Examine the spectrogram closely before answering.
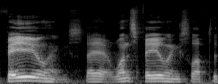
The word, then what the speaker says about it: Phalanx: Everyone forgot that once Phoenix, or am I saying it right? Phoenix? I feel like that's wrong. Phalanx.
